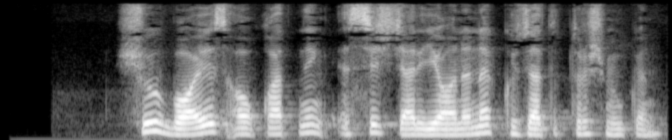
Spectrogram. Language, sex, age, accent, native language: Uzbek, male, 18-24, Surxondaryo, Uzbek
